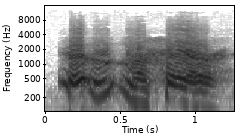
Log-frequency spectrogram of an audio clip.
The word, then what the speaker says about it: La Serre: You mentioned the restaurant La Serre. Did I pronounce it correctly? – La Serre, yeah.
